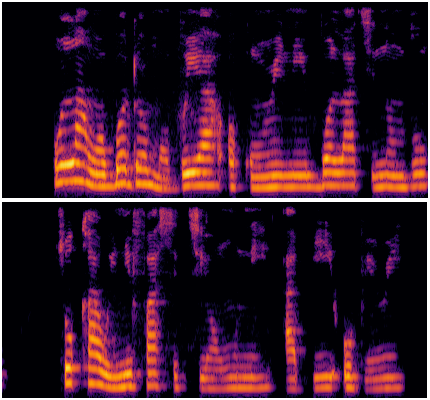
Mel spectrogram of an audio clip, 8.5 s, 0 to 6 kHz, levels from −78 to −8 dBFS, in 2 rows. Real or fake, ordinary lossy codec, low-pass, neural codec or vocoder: real; none; 5.4 kHz; none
